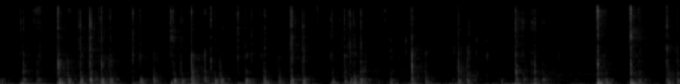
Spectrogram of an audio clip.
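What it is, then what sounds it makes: Laptop keyboard being typed on. Both hands tap with their fingertips on the black plastic keys of a MacBook Pro laptop keyboard with an aluminium body, in a quick, uneven run of typing. Each keystroke is a short, soft click with a low thud underneath that dies away almost at once.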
